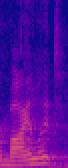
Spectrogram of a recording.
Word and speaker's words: Milet: Milet, or excuse me, Professor Milet, which rhymes with pilot.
